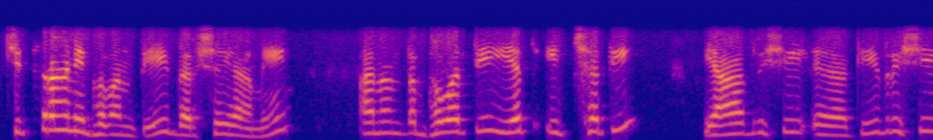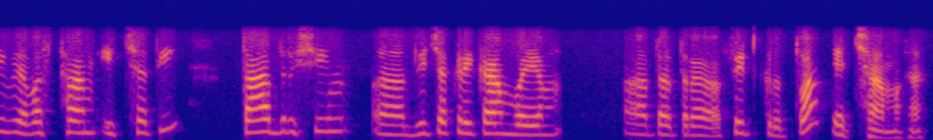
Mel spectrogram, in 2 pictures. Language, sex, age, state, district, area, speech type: Sanskrit, male, 45-60, Karnataka, Uttara Kannada, rural, conversation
